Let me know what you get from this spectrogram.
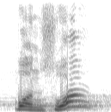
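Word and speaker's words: bonsoir: Bacanya bonjou. Bon soir, bonsa.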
